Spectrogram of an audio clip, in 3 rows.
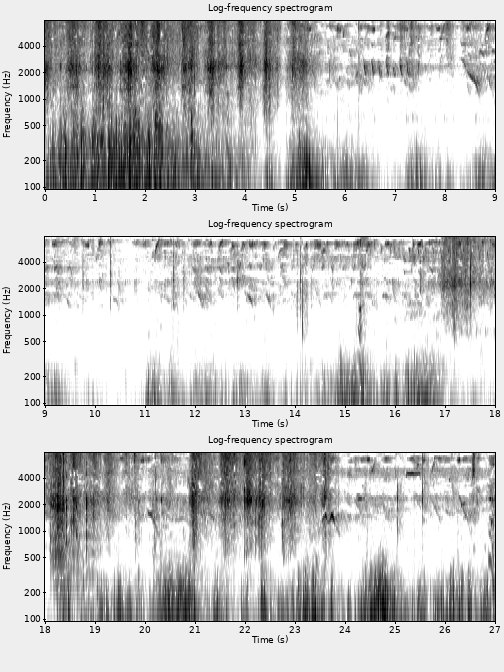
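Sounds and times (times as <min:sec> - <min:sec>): wind or handling rumble: 0:00.0 - 0:09.4, 0:11.0 - 0:27.0
small birds chirping: 0:00.0 - 0:27.0.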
